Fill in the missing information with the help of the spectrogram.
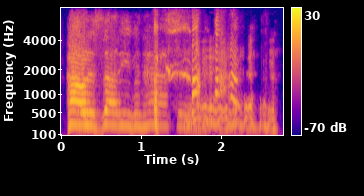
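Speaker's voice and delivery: high, loud, drawn-out mock outrage; Kyle's mom. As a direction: imitate an outraged cartoon mother screeching. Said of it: "turned into Kyle's mom from South Park".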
